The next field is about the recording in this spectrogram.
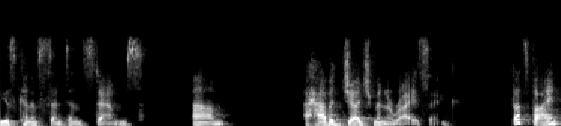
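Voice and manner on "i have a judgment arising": ordinary talk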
